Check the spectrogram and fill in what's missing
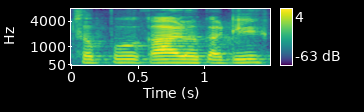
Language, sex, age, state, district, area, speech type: Kannada, female, 60+, Karnataka, Mysore, rural, spontaneous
